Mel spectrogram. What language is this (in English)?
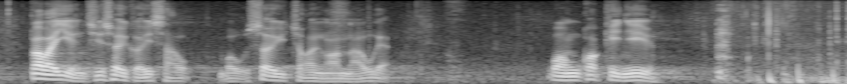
Cantonese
